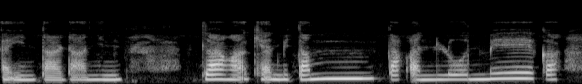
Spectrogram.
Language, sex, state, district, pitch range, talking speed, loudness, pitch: Mizo, female, Mizoram, Aizawl, 215-260 Hz, 145 wpm, -17 LUFS, 225 Hz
